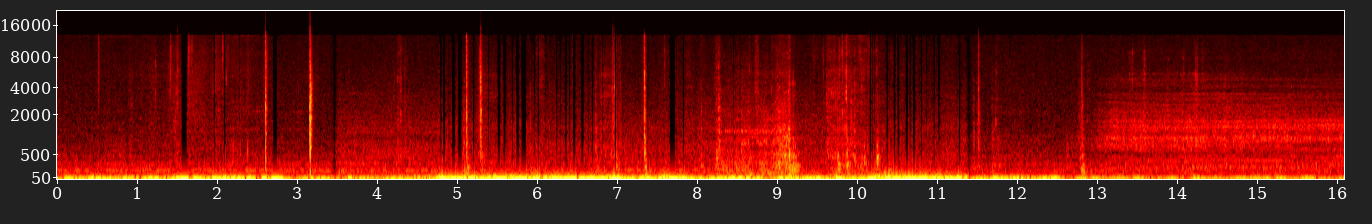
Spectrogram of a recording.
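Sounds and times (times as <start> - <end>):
electric motor whirr: 12.9 - 16.0.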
